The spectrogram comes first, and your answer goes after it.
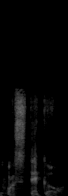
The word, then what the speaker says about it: Huasteco: Here's the breakdown. L equals like L in English. Was equals was because the H is silent in Spanish. Teco, the stress on the TE. So when you say it smoothly, El Huasteco.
